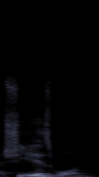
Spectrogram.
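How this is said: The word 'is' is said in full and stressed. "If you put emphasis on the on the verb there"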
